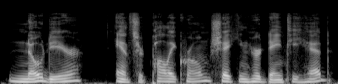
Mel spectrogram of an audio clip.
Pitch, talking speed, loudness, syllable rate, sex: 130 Hz, 140 wpm, -19 LUFS, 5.1 syllables/s, male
